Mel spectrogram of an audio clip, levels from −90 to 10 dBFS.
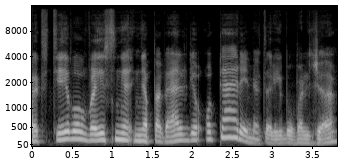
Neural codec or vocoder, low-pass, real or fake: codec, 44.1 kHz, 2.6 kbps, SNAC; 14.4 kHz; fake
